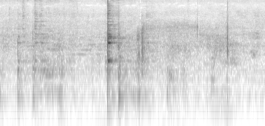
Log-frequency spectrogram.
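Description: Dry fruits frying in ghee in a pan, a light sizzle under scattered stirring scrapes and a couple of sharp metallic clinks of a spoon against the vessel, nearby and fairly quiet.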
